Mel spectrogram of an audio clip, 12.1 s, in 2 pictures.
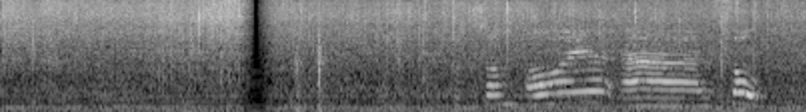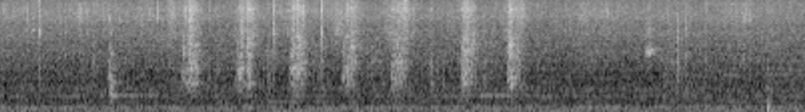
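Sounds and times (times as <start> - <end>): spice grinder grinding: 7.2 - 10.2.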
